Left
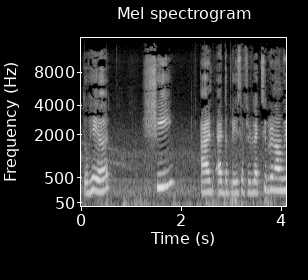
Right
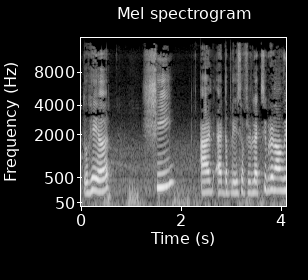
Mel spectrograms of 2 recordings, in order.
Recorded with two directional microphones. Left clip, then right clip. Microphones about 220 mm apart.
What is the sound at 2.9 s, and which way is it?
Speech, 35° right (ahead or behind).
